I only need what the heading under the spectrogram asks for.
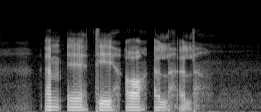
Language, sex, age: Norwegian, male, 36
